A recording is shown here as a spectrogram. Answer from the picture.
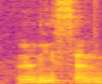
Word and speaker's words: listen: Ingat, T dari kata listen itu nggak dibaca. Jadi cukup listen, bukan listen, tapi listen.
